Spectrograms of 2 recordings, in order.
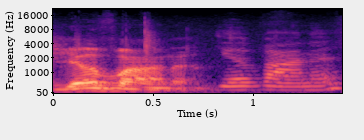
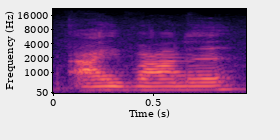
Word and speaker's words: Yvonna: pronunciation of your name my name is yavanna it's yovanna okay okay how you spelling a y v o n n a okay what have you gotten how's it been mispronounced throughout your childhood ivana ivan wyvana somebody's literally called you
